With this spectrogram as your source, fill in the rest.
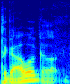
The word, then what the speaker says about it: Tagalog: focuses on it's called tagalog so it's for people that are like how do you spell that just think of like tagalong with the cookies but like more emphasis yeah yeah so like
